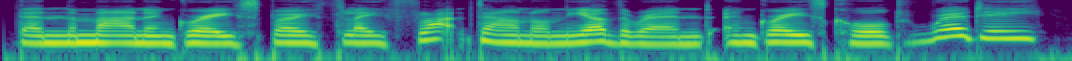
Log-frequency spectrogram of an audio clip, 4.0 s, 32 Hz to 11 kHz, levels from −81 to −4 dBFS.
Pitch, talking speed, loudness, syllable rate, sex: 200 Hz, 255 wpm, -18 LUFS, 5.9 syllables/s, female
